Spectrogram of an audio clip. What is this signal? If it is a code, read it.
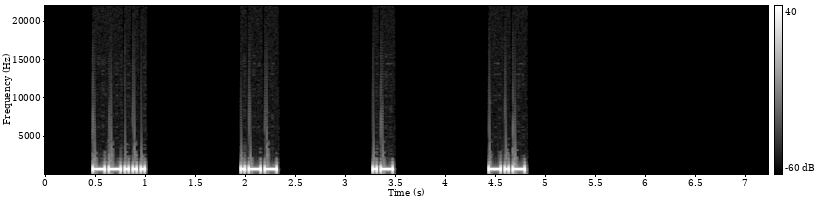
Morse code, heard as a keyed tone, about 32 wpm, spaced as for 8 wpm, 700 Hz. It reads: 7WAK
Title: USA Call Signs - 5 Characters - 8x Character Spacing - 30wpm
